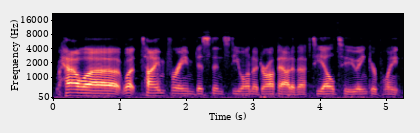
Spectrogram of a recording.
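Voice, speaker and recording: A man's voice: medium pitch, flat delivery, unhurried, a bit bright, dull audio, slight background noise. A man running a tabletop game as game master, mixing casual narration with banter among players.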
